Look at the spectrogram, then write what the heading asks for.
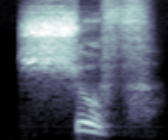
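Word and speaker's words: schuf: Este es el caso de SCH. Eso es lo que está escrito en la ortografía. Entonces, lo que necesitamos nosotros es pronunciar una sh más una u larga. Y esta esta palabra nos quedaría como shuf. Shuf con u. Shuf.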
